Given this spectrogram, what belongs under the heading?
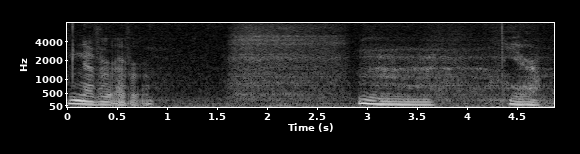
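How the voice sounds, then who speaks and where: In a comforting audio roleplay, a man speaks softly and very slowly in a low voice, soothing and murmuring with frequent sighs and hums. The background is noisy.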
